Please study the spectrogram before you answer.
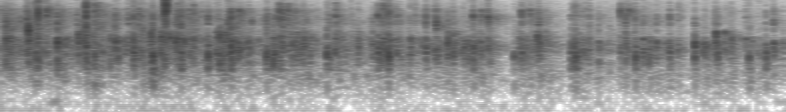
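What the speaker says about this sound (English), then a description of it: "Please give them a round of applause." Faint audience applause at a school clean-and-green event, a scattered patter of clapping hands that thins briefly midway before continuing.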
